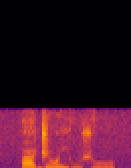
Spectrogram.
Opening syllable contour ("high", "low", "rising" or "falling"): high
